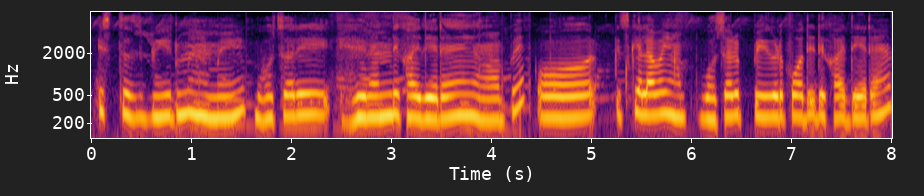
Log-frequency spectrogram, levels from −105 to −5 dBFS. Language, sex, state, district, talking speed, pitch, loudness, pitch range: Hindi, female, Jharkhand, Sahebganj, 195 wpm, 250 Hz, -22 LUFS, 240-260 Hz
